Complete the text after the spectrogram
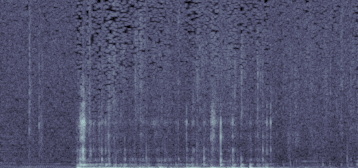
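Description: Footsteps run over a hard floor.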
